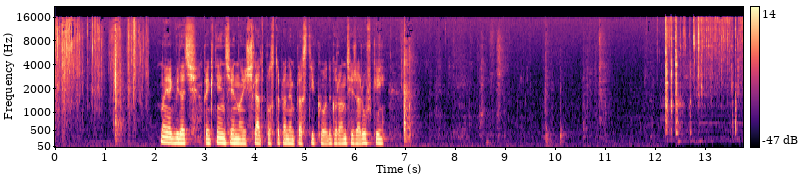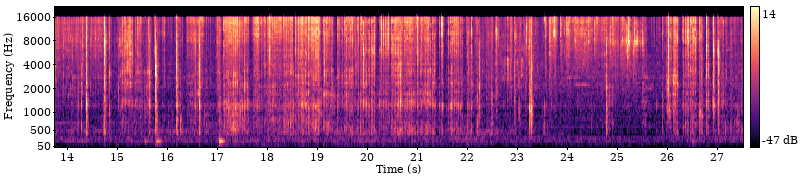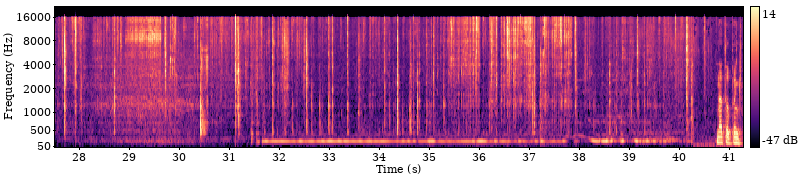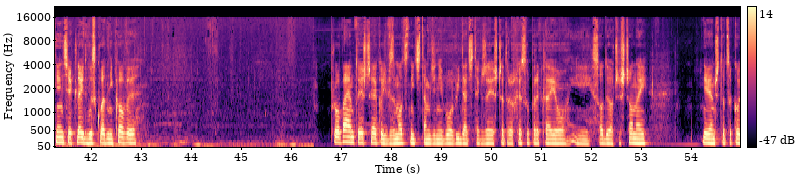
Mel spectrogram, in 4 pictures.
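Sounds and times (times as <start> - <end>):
steady low hum: 27.9 - 46.7.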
